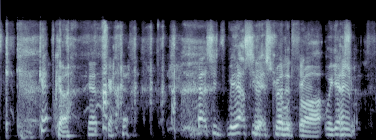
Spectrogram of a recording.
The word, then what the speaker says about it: Koepka: It's Koepka. we actually get shredded for some pronunciation. Koepka? Brooks Cupcake.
